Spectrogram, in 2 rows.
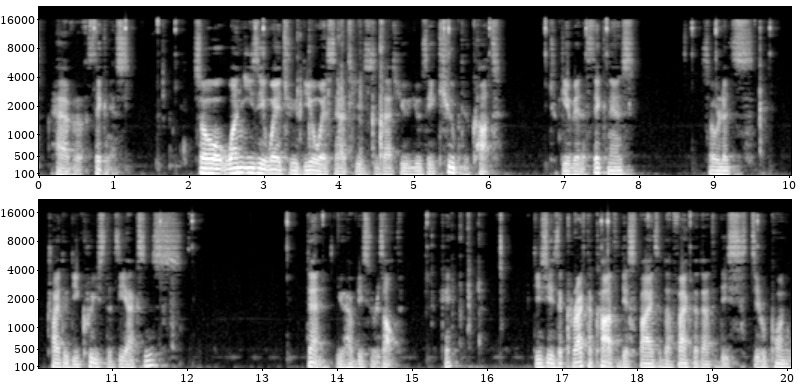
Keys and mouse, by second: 0.8 click, 1.6 middle drag, 3.0 click, 3.6 ctrl+a, 6.1 click, 7.4-7.7 drag, 8.8 click, 9.8-11.7 shift+drag, 12.1-13.4 drag, 13.9-15.3 middle drag, 15.6 r, 18.3 middle click, 19.7-20.0 shift+drag.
